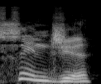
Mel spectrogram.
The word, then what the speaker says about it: Singe: The comment by Josh Singe, pronounced Sing correctly, Right.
